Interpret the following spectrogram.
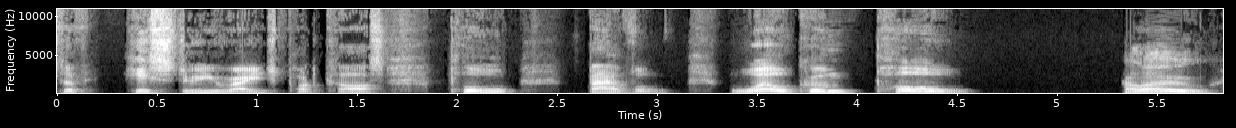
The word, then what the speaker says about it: Bavill: is the host of History rage podcast Paul bavel welcome Paul hello how are you doing good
